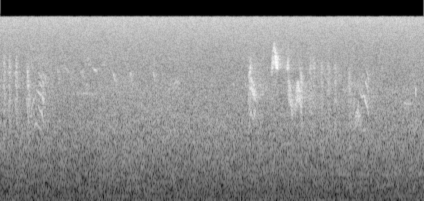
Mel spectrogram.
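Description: Flame-rumped tanager giving a short burst of sharp, high chirps, four or five notes in about a second, over steady background hiss.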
